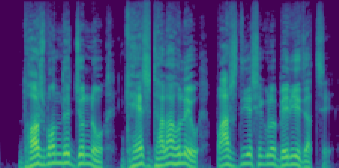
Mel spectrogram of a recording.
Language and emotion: Bengali, neutral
